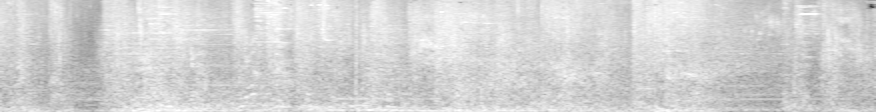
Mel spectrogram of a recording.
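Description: Video game spell effects and weapon hits clash and crackle in a busy battle.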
